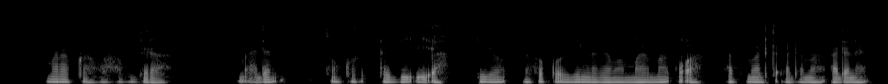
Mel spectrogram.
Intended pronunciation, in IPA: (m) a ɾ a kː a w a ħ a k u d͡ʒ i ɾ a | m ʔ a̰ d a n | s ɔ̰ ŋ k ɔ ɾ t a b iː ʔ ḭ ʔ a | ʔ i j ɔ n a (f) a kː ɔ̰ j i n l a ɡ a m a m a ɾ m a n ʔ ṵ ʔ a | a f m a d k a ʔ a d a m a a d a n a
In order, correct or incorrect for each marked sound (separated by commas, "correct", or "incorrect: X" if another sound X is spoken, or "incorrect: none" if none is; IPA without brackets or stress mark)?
correct, correct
